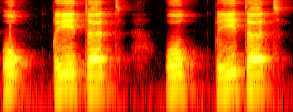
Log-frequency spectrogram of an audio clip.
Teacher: di sini ta sifat Hames dan sifat syiddahnya langkah pertama syiddah dulu baru hamsnya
